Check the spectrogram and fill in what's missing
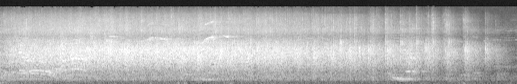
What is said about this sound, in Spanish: Si lo crees, dale un aplauso al Señor.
